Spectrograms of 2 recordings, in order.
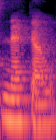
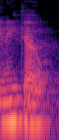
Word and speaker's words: Necco: was saying it wrong it's necco like your neck neck oh which makes sense phonetically any cco i don't know why i want to say nico but it's necco so but um sue loves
